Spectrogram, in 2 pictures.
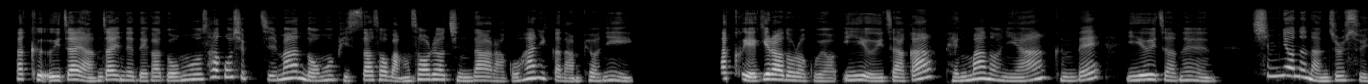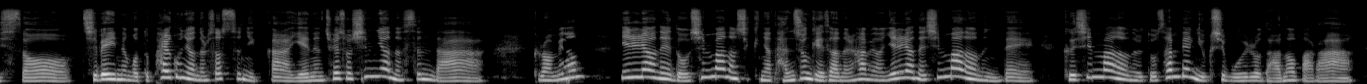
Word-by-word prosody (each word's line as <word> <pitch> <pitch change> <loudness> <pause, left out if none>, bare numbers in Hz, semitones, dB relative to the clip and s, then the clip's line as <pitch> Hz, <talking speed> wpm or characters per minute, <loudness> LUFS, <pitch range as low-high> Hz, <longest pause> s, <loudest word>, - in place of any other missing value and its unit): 딱 245 0 -1
그 215 - +3
의자에 190 +5 +4
앉아 180 +5 +1
있는데 200 -3 -2
"내가 180 +1 -3
너무 205 +7 0
사고 340 +5 0
싶지만 275 -3 0
너무 190 +1 -1
비싸서 205 +3 -1
망설여진다."라고 175 -3 -1
하니까 275 -5 +2
남편이 165 +2 -4 0.9
딱 275 0 +2
그 285 -6 -1
얘기를 235 +8 +6
하더라고요. 165 -7 -1
"이 205 +1 +1
의자가 175 - 0
1,000,000 205 +10 +2
원이야. 190 - -2
근데 200 - -3 0.2
이 195 +2 0
의자는 195 -7 0 0.3
10 - - -4
년은 380 -7 +2
앉을 195 0 -1
수 195 -2 -6
있어. 160 -1 -4
집에 225 +2 +6
있는 225 -3 +4
것도 180 0 -5
8-9 320 - +2
년을 225 -9 +2
썼으니까 180 - -4
얘는 175 +4 -1
최소 270 +3 +1
10 295 +8 -2
년은 350 - +2
쓴다. 165 -9 -2 0.5
그러면 195 +3 -1 0.5
1 325 +2 +3
년에 310 -8 +4
너 170 -5 -2
100,000 355 - +1
원씩 270 -4 +1
그냥 195 -3 -2
단순 205 +9 +2
계산을 185 -3 0
하면 215 -5 -1
1 265 +4 +3
년에 290 -7 +2
100,000 355 +7 +1
원인데 175 - -2 0.3
그 220 - +2
100,000 330 +7 0
원을 195 -8 0
또 185 - -4
365 220 - 0
일로 175 0 -2
나눠봐라. 150 -2 -4
200 Hz, 260 characters per minute, -24 LUFS, 175-255 Hz, 0.9 s, 얘기를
